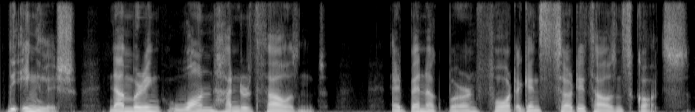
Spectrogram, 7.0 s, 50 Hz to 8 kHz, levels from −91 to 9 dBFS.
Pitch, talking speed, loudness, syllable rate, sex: 125 Hz, 110 wpm, -18 LUFS, 4.1 syllables/s, male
